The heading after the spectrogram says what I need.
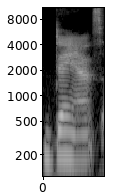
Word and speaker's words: DNCE: And I hope that whoever I marry does not hate me for that, but I want to dance to that song.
